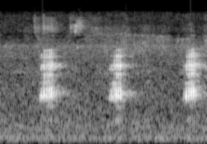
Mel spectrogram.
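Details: Three loud, raspy croaks from a toucan, evenly spaced almost a second apart, each short and harsh with a buzzy tone, over faint background hiss.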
